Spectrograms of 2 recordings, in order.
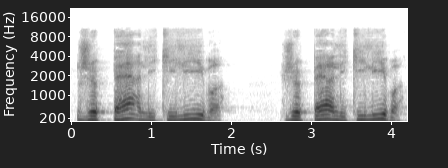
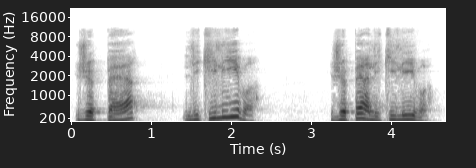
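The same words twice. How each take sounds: The two takes are said the same way.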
